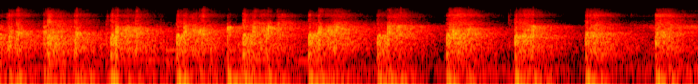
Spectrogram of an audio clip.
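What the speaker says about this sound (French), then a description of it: "On applaudit encore une fois Olivia." A small audience applauds a young girl after she presents a book, about a dozen brisk, evenly spaced clusters of claps, close and fairly loud, with no voices.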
